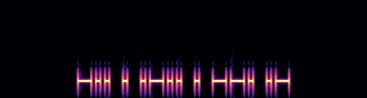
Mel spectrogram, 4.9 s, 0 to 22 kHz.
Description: Morse code, heard as a keyed tone, about 20 wpm, 700 Hz. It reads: DELEGA
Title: Build A Word - 2 Letters At A Time - 8-Letter Words - 20wpm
